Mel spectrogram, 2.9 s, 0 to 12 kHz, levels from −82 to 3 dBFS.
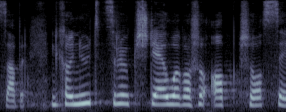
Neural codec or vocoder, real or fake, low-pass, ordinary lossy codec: codec, 24 kHz, 0.9 kbps, WavTokenizer, medium speech release version 1; fake; none; none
